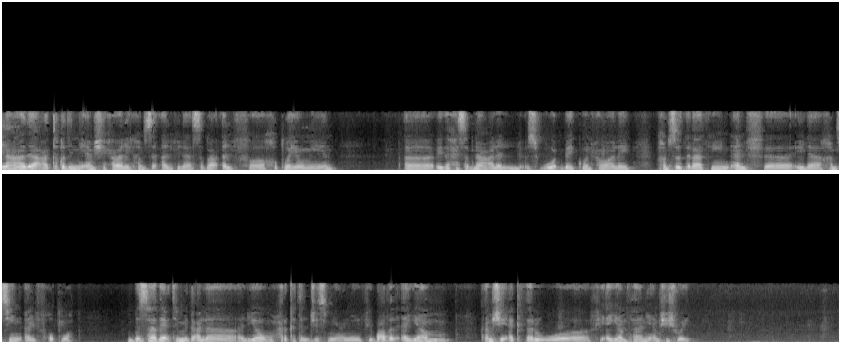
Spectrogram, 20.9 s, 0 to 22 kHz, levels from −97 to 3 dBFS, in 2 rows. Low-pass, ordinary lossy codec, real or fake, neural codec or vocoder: 19.8 kHz; AAC, 24 kbps; real; none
